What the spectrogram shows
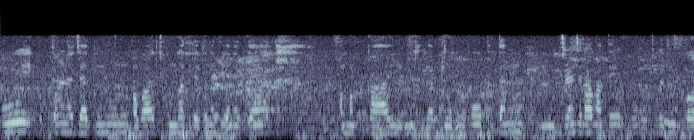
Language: Gujarati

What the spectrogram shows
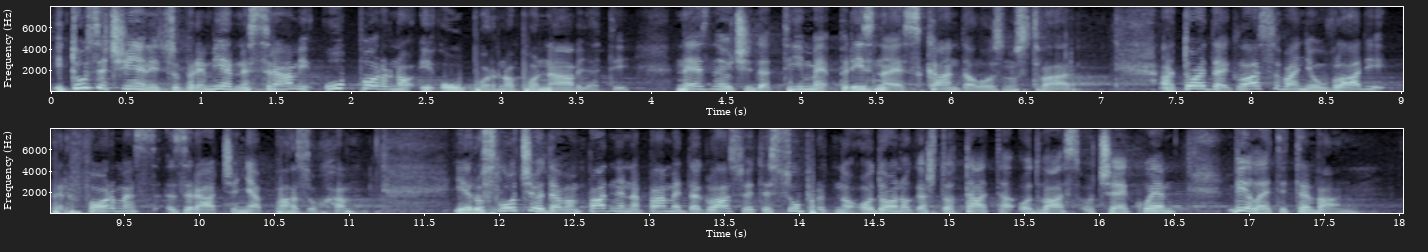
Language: Croatian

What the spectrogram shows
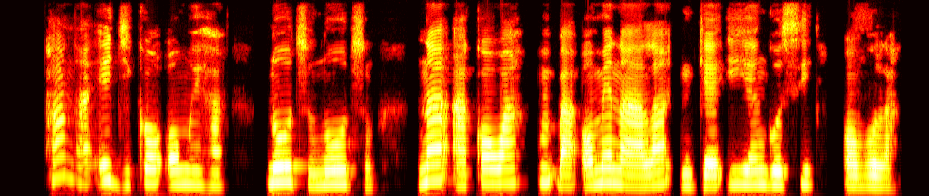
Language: Igbo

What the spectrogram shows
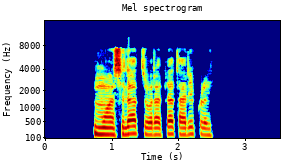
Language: Pashto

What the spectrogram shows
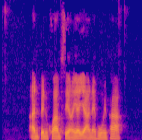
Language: Thai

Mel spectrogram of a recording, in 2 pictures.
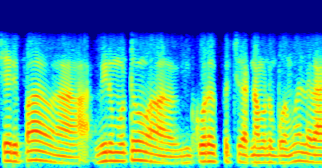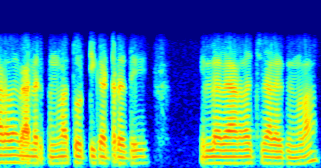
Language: Tamil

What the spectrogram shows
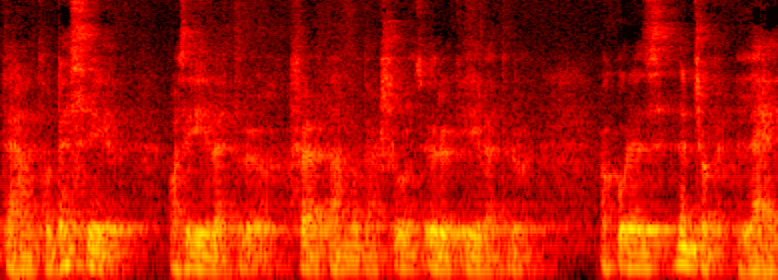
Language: Hungarian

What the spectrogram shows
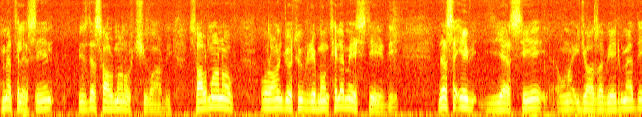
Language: Turkish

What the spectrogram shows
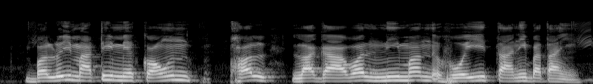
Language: Bhojpuri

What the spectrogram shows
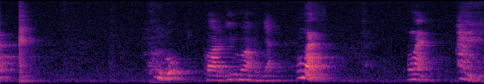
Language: Indonesian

